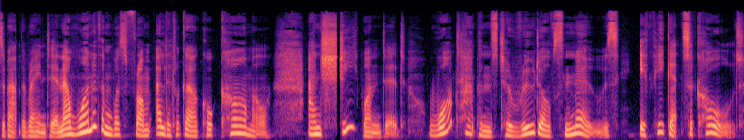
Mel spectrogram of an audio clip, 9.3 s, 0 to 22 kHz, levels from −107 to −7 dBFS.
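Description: From 4.20 to 4.30 s the speech dips to silence just before "wondered what happens to". This is a digital broadcast dropout: the receiver muted briefly, which fits one failed frame.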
